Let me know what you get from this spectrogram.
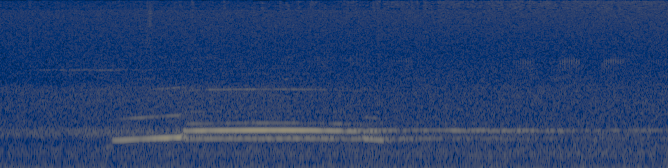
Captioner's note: bird calling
